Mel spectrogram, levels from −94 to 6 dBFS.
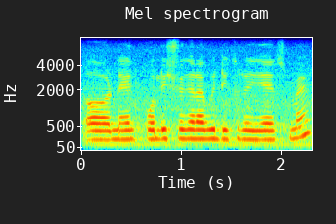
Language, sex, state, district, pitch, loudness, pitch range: Hindi, female, Haryana, Charkhi Dadri, 200 Hz, -14 LUFS, 195-210 Hz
